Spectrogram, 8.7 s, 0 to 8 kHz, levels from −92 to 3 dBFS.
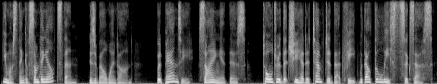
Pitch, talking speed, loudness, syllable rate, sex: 190 Hz, 185 wpm, -19 LUFS, 5.1 syllables/s, female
